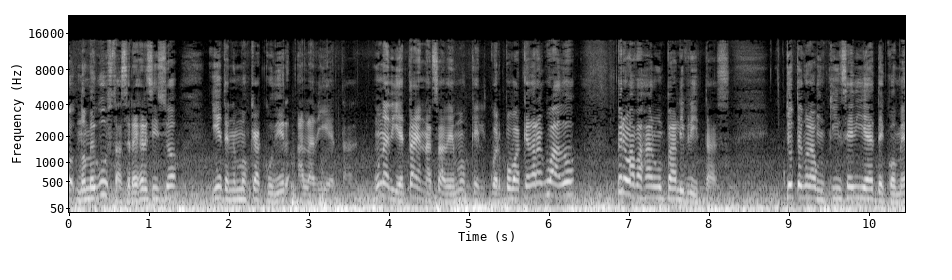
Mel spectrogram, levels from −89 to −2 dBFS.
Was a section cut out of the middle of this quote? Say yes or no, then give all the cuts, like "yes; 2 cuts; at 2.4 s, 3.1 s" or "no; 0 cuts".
yes; 5 cuts; at 1.9 s, 4.5 s, 7.0 s, 7.6 s, 9.3 s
